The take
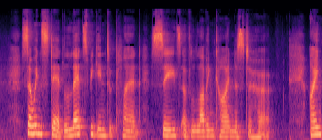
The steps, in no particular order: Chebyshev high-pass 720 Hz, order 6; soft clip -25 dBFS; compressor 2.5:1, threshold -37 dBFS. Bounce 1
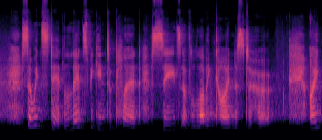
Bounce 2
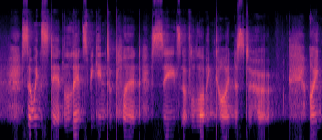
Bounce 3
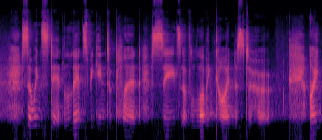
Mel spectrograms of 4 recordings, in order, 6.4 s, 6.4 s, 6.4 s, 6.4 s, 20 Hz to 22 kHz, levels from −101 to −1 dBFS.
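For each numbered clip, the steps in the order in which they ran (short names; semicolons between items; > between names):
compressor > soft clip > Chebyshev high-pass; Chebyshev high-pass > compressor > soft clip; compressor > Chebyshev high-pass > soft clip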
